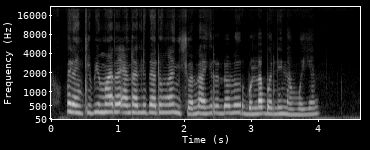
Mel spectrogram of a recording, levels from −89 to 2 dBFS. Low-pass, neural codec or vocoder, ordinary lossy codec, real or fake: none; codec, 44.1 kHz, 2.6 kbps, SNAC; none; fake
